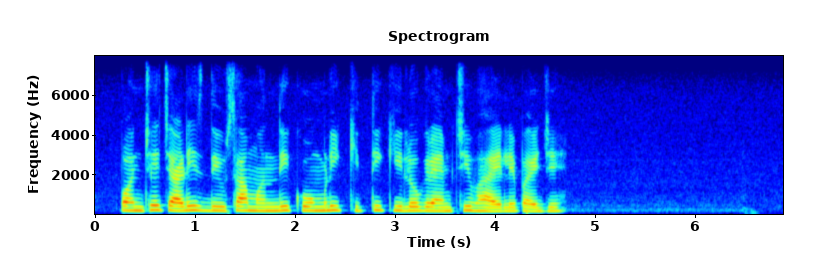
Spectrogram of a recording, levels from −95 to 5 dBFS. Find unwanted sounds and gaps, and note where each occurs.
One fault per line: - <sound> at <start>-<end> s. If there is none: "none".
none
